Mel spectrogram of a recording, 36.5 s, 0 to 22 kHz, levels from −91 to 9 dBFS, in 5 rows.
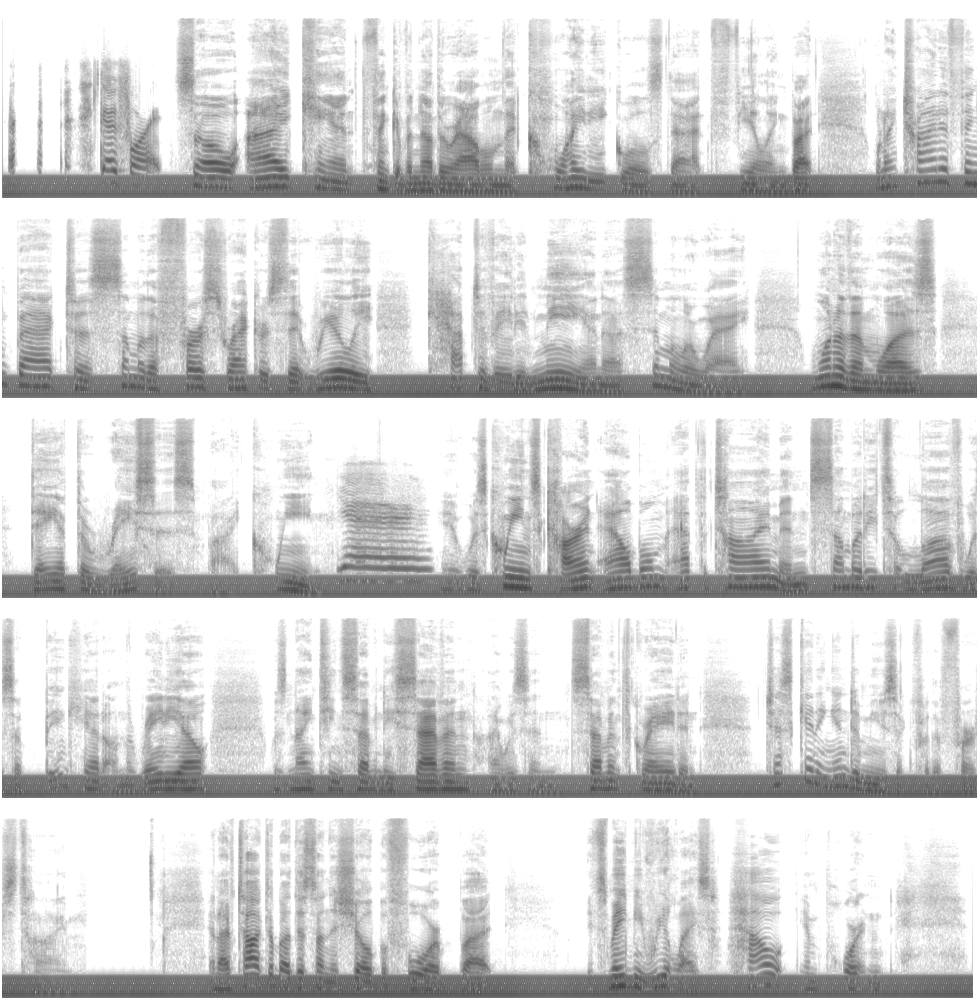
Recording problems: electrical hum; loud; throughout; 60 Hz, 7 dB below the speech

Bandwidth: 16 kHz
